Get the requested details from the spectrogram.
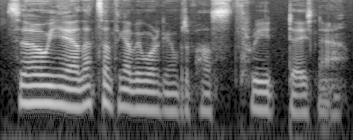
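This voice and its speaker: A man's voice: mid-range voice, normal speed, a little mellow, clean tone. A young man chatting casually in a daily vlog, rambling with fillers and self-corrections. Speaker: video blogger.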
